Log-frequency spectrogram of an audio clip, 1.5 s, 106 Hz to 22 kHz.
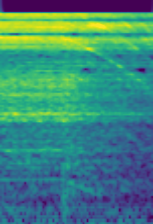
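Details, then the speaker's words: Powermaster 9103 small-block Ford starter, about two months old, bench-tested on 12 volts after new solenoid fitted: short smooth whir spinning up and down, pinion extends properly, no grinding; normal starter spin. "so yeah I mean it sounds good veneks comes out like it should"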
